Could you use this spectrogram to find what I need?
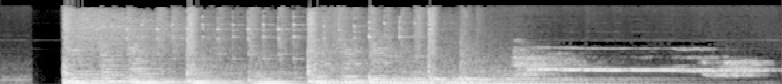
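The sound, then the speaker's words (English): A burst of loud, rough noise gives way to long, wavering wolf howls, a few wolves overlapping near the end in sustained, sliding tones. No one speaks. “other vocalizations, including yipping, barking, growling, and whining.”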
